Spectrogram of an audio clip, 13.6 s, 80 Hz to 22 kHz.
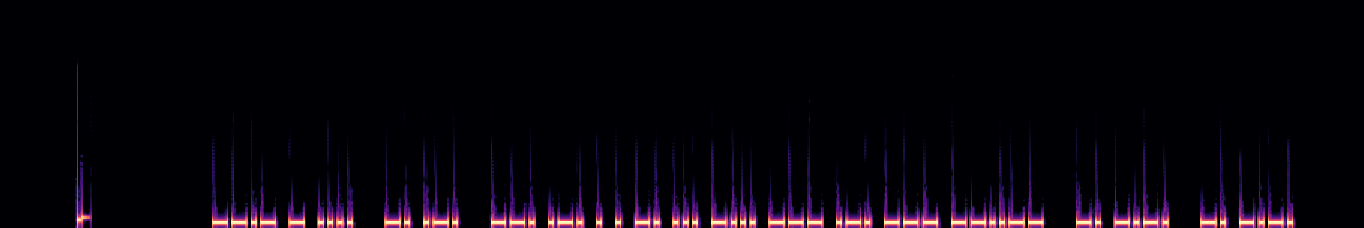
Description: Morse code, heard as a keyed tone, about 25 wpm, 700 Hz. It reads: QTH NR GREENSBORO, NC NC
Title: Practice QSO - Exchange 1 - Beginning - 25wpm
